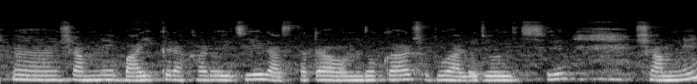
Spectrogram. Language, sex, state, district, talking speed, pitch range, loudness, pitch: Bengali, female, Odisha, Khordha, 95 wpm, 200-230 Hz, -15 LUFS, 205 Hz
